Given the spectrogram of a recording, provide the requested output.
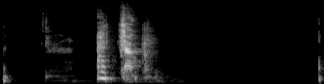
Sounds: Sneeze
